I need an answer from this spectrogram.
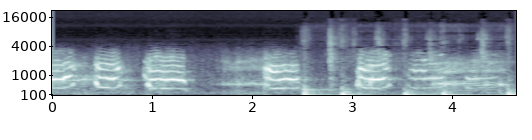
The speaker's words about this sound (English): S is for sea lion. Let's listen to its bark.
